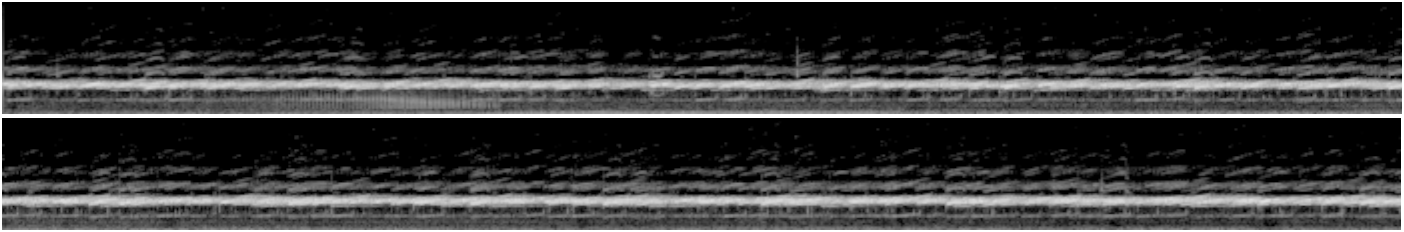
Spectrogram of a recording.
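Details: Spring peepers calling at night from a frog pond early in the year, a dense shrill chorus of high piping peeps merging into a steady ringing band, with a brief lower rasping call near the start.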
